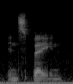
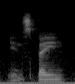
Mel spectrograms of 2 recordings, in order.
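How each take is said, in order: No difference in how they are said.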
